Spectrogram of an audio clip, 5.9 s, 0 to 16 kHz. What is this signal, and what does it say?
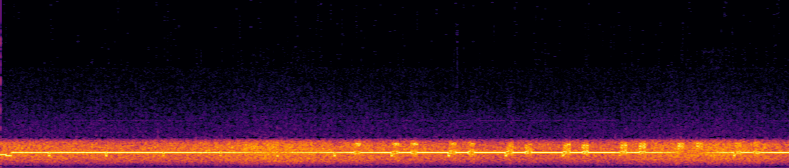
SSTV (slow-scan television), Scottie 1.
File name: sstv / S1-VK7ZCF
